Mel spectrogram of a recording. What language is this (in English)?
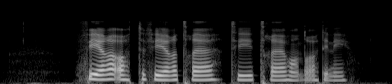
Norwegian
